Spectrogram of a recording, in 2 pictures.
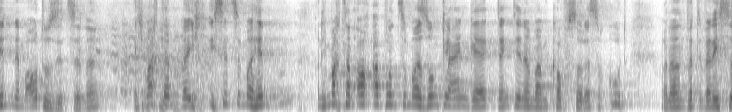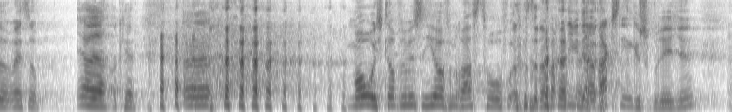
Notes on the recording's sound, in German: Gästeliste Geisterbahn war live in Bremen.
